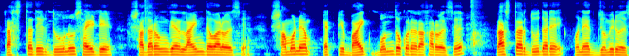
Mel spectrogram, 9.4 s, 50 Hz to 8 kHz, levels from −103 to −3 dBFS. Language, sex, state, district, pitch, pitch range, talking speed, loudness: Bengali, male, Assam, Hailakandi, 145 Hz, 135-155 Hz, 125 wpm, -21 LUFS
